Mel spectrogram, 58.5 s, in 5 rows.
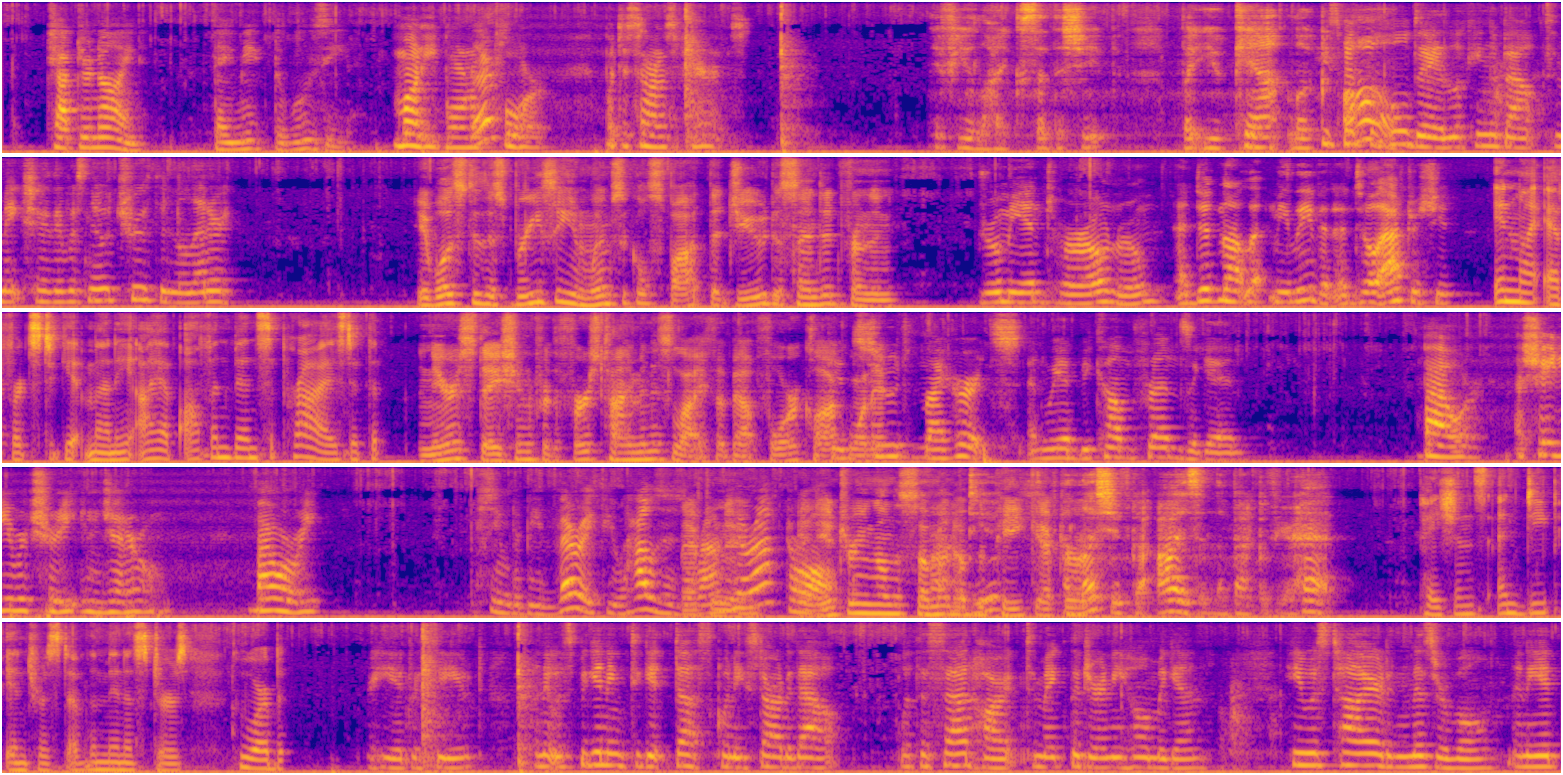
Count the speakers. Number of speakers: seven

